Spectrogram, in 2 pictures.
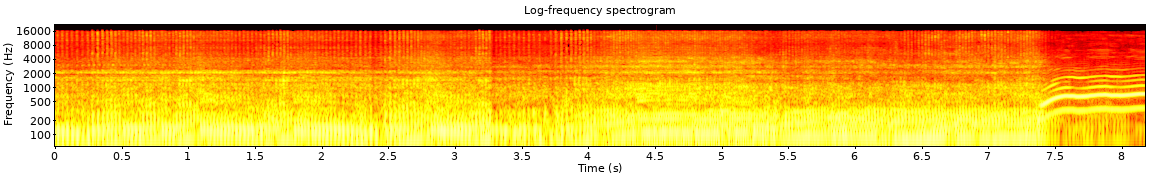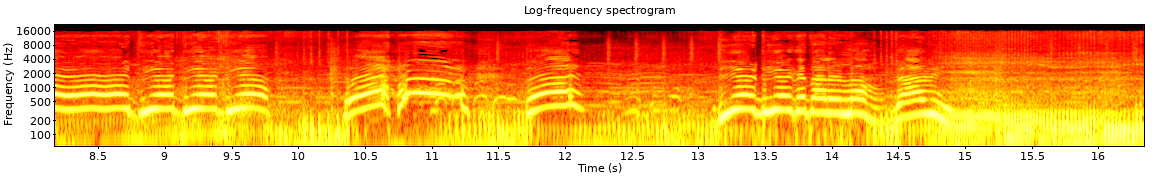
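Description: A motorcycle engine rumbles close by.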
